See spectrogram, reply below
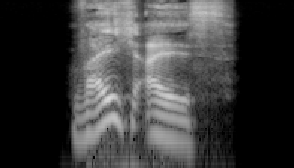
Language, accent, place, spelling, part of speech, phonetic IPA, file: German, Germany, Berlin, Weicheis, noun, [ˈvaɪ̯çʔaɪ̯s], De-Weicheis.ogg
- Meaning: genitive singular of Weichei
